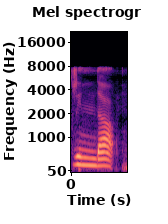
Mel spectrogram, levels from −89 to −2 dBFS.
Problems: none marked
